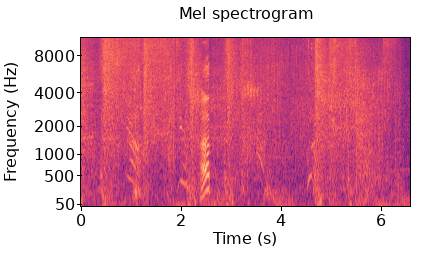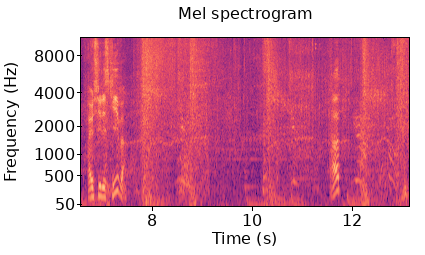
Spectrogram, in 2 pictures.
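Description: Game combat sound effects of a staff whooshing and striking ring out.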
